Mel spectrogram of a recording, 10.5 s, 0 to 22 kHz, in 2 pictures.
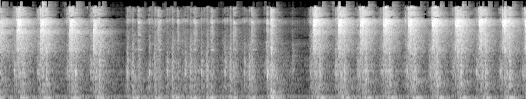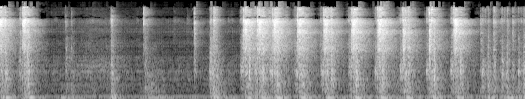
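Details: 1960s Smith Corona Coronet electric typewriter, repainted, color selector on black: crisp key strikes about four per second in bursts over a faint motor hum; typing cleanly, slightly noisy.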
